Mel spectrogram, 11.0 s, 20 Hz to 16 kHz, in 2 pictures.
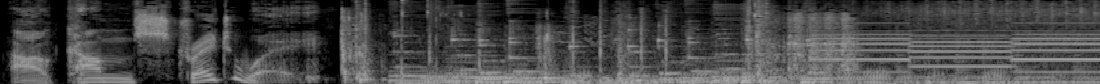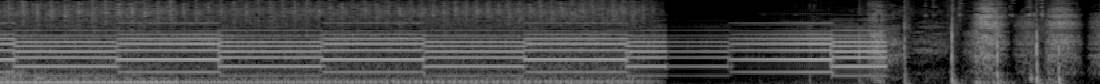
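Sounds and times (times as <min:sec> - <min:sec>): cartoon two-tone siren: 0:03.8 - 0:10.0.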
